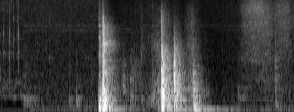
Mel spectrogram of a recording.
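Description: A plastic box knocks against a wall.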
